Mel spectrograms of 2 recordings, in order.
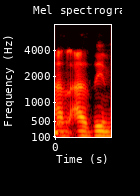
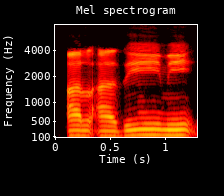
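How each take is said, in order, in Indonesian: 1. Kata ini diakhiri konsonan, vokal akhirnya tidak dibaca. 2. Kata ini diakhiri dengan vokal pendek. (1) "jangan dibaca al-azim saja" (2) "Jadi kalau baca semua harokat dibaca"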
